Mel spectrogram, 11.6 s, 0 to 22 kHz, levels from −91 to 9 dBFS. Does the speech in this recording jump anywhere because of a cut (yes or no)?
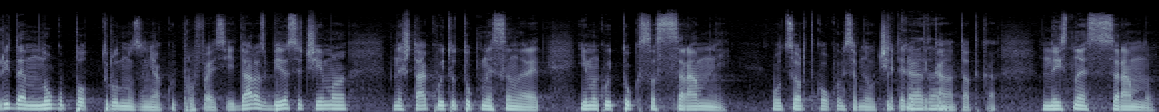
yes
